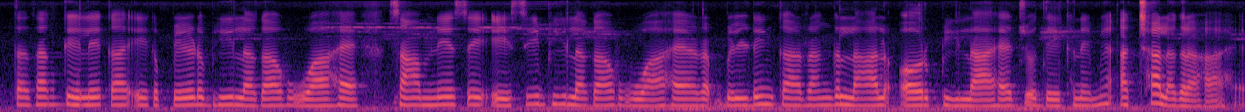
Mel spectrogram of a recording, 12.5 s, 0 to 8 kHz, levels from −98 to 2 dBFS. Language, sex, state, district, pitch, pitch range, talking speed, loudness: Hindi, female, Bihar, Muzaffarpur, 190 Hz, 180-200 Hz, 140 wpm, -36 LUFS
